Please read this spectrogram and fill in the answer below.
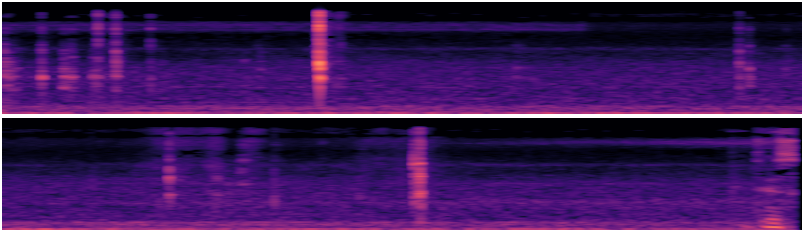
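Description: Rear sight of a target pistol being adjusted with a small plastic tool: a few sharp clicks, the loudest about a second and a half in, over a low steady hum. The clicks come as the sight is moved down a click to shift the point of impact after sighting shots.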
